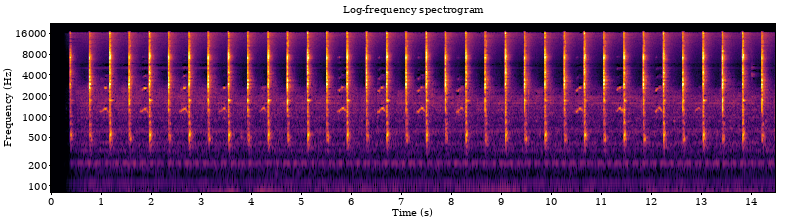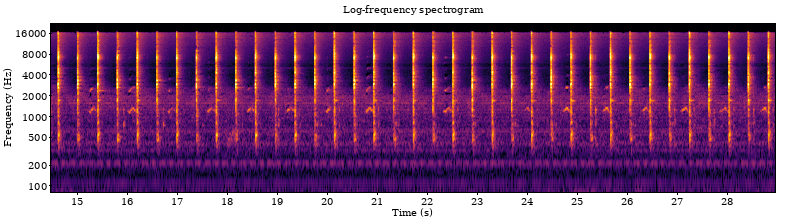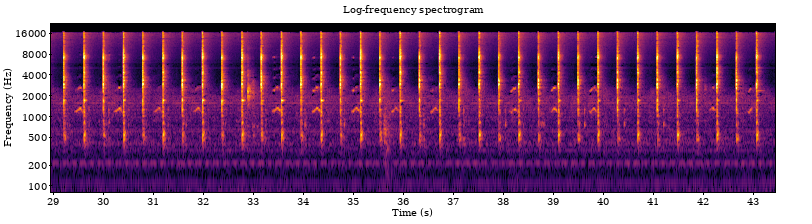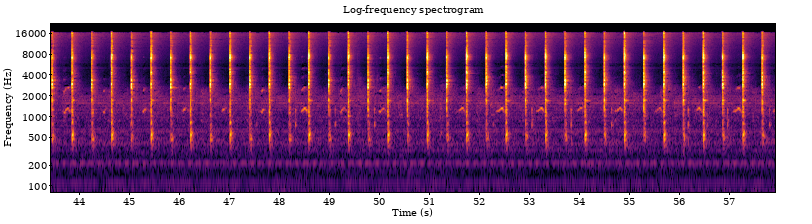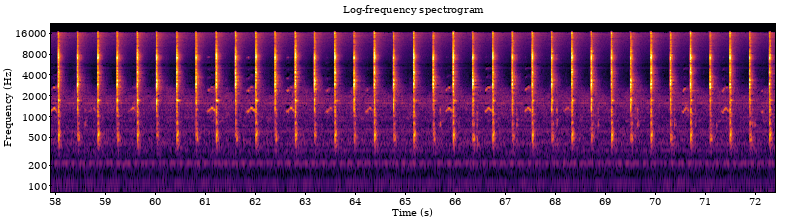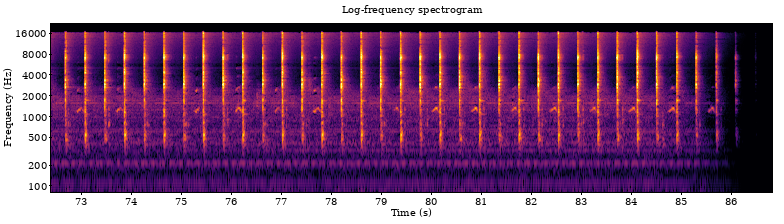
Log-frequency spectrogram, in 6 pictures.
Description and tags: Käkikello, kello, tikitys / Old cuckoo clock in a room, ticking, squeaks
Vanha käkikello, kello käy, tikittää huoneessa, kellon vinkuvää käyntiä, vinkaisuja.
Paikka/Place: Suomi / Finland / Nummela
Aika/Date: 01.01.1992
